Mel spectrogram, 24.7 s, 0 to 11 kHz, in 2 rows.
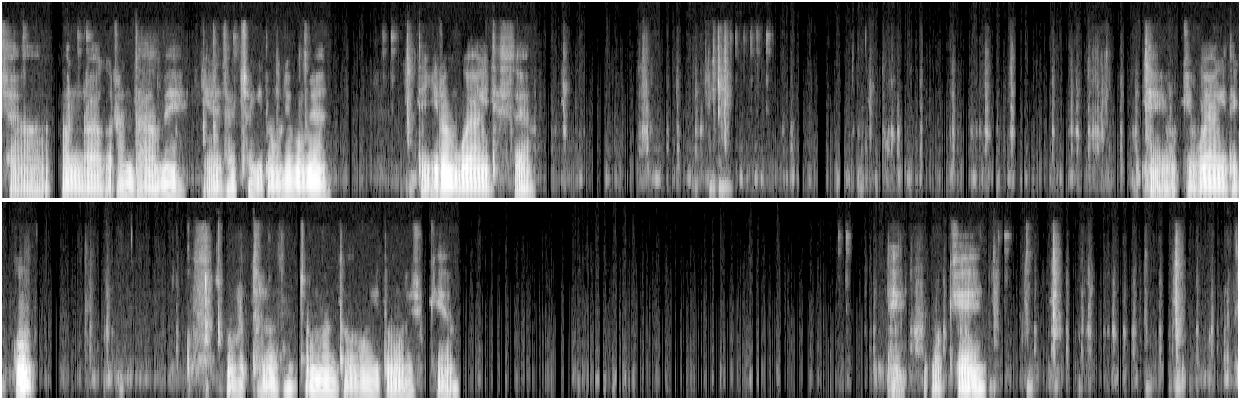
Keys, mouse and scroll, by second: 1.9 m, 3.7 shift+click, 7.0 space, 11.1 shift+middle click, 14.3 m, 22.0 space, 22.6 shift+middle click, 23.9 shift+middle click.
